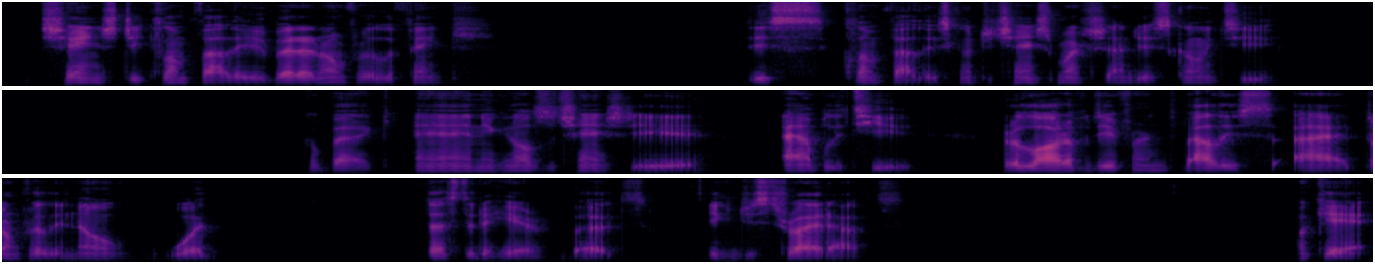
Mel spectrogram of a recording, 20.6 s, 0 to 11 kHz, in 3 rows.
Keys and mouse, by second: 5.7-7.2 drag.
